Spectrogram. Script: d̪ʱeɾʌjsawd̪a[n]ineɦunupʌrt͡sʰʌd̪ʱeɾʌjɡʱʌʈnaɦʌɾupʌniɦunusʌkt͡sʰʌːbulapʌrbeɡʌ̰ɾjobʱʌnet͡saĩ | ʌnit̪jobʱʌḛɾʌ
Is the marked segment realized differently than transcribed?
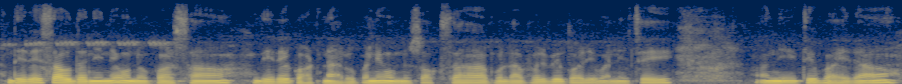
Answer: no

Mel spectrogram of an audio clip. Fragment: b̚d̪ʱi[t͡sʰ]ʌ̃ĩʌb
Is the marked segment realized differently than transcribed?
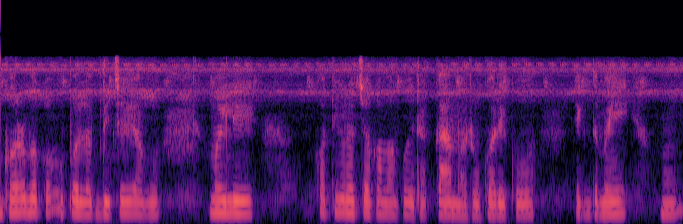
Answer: yes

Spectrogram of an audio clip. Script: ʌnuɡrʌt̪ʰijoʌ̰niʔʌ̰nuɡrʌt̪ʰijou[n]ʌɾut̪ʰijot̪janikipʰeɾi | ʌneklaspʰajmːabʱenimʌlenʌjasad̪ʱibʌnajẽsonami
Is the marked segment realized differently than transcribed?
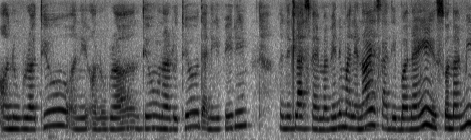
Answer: no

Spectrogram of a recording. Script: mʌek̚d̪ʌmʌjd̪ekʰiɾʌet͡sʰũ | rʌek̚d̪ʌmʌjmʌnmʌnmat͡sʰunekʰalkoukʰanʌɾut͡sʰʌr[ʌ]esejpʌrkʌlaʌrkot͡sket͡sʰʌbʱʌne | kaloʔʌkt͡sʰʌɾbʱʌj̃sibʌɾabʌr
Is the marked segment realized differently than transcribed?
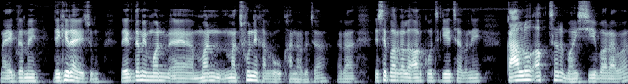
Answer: no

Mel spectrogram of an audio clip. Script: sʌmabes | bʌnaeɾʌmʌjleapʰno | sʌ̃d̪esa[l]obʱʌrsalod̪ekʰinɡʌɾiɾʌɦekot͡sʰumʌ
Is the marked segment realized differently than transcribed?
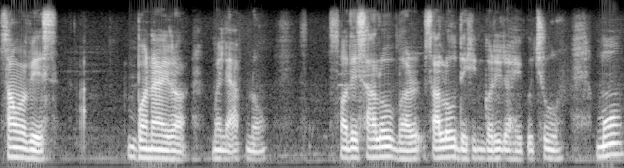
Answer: no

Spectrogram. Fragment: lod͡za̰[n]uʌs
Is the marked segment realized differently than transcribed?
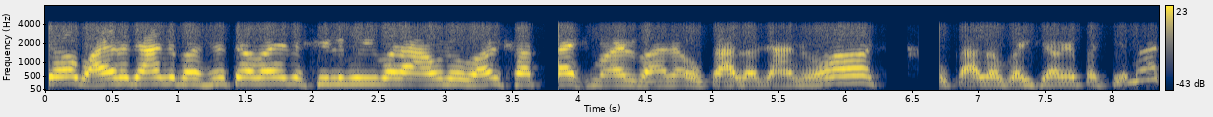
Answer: no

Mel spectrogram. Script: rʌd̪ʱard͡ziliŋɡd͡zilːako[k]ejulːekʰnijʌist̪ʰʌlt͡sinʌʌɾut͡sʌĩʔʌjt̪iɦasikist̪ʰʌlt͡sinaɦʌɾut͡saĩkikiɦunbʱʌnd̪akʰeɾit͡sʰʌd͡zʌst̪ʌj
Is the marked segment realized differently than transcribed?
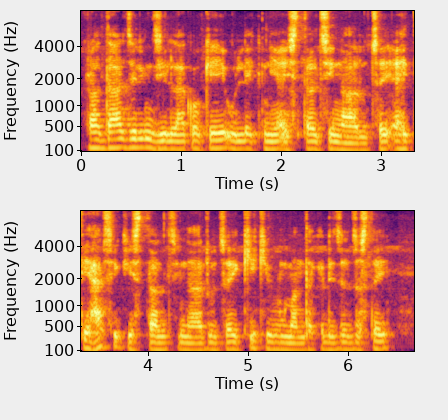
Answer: no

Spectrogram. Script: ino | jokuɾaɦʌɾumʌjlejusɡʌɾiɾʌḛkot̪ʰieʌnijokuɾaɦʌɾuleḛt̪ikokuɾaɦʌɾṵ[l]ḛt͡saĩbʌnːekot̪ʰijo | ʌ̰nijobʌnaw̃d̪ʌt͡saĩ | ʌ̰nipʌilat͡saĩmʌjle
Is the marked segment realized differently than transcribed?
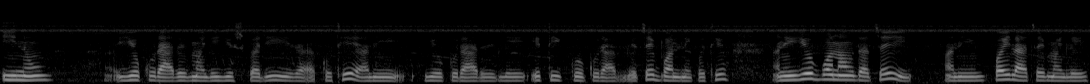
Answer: no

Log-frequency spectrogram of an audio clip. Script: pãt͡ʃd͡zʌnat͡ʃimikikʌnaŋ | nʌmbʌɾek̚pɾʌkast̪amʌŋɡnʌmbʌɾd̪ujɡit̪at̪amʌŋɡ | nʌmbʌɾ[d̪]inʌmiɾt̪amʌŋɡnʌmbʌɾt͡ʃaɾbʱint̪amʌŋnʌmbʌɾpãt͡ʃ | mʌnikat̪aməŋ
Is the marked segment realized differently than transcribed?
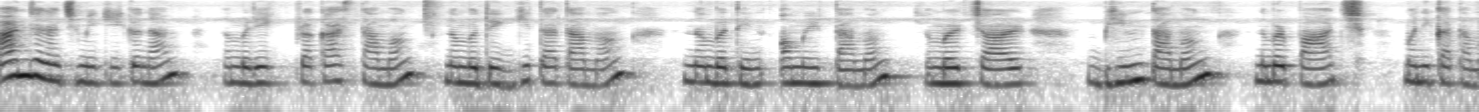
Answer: yes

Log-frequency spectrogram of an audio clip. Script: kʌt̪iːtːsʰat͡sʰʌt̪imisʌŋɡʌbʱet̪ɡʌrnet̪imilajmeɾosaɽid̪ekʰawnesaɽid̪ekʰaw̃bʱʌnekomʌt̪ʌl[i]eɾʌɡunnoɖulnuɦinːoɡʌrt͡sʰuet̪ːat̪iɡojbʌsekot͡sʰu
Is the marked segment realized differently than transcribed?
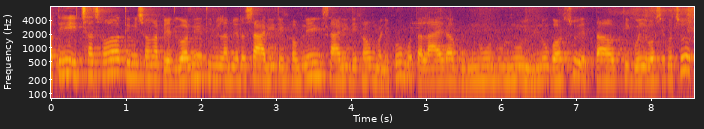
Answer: yes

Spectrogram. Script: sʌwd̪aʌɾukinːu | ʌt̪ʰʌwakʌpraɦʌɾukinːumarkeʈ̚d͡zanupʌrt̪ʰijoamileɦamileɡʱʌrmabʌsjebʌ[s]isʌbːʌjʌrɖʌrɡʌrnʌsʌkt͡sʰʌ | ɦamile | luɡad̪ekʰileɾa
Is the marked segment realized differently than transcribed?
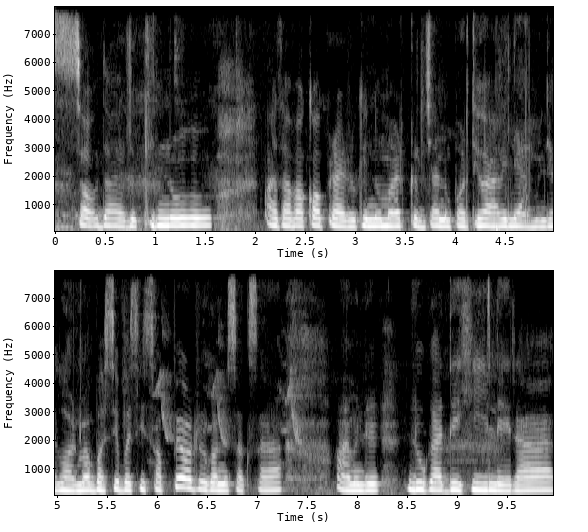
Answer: no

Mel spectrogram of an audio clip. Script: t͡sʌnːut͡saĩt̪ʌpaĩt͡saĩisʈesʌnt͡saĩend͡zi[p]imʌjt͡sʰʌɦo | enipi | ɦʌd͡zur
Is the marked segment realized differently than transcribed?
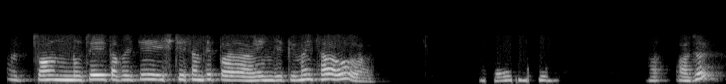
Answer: no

